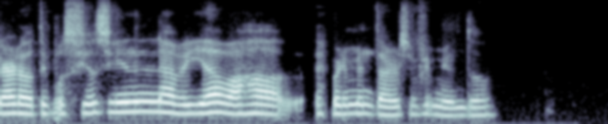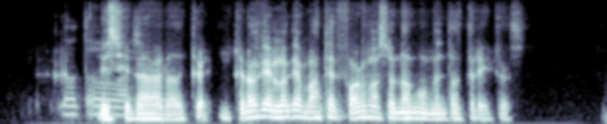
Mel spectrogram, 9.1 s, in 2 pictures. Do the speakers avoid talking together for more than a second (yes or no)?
yes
